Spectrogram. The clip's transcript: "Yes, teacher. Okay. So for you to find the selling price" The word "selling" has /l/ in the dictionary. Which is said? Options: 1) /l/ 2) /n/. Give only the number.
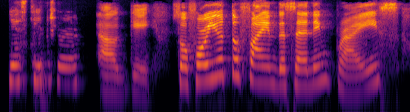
2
